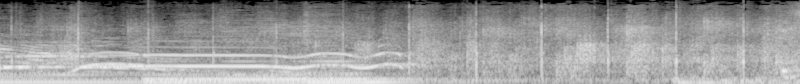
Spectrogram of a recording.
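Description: A woman's voice holding the last sung note with vibrato over acoustic guitar, ending about halfway through; then an audience applauding.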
